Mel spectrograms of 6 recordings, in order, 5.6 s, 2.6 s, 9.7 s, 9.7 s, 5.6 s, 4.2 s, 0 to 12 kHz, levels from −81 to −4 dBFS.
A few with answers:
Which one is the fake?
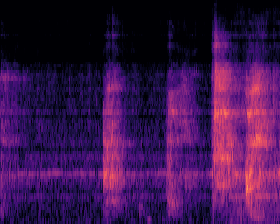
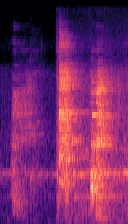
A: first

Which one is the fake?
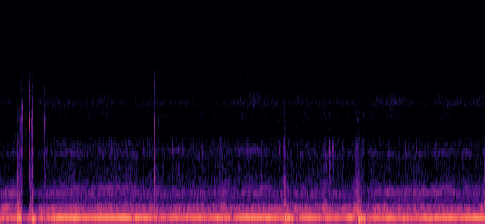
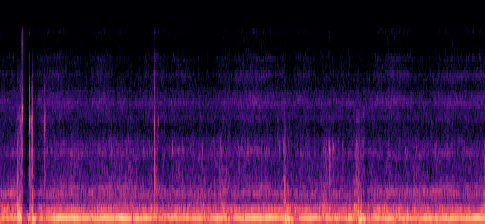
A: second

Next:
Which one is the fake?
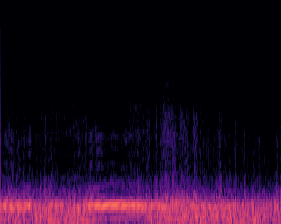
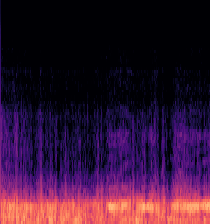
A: second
